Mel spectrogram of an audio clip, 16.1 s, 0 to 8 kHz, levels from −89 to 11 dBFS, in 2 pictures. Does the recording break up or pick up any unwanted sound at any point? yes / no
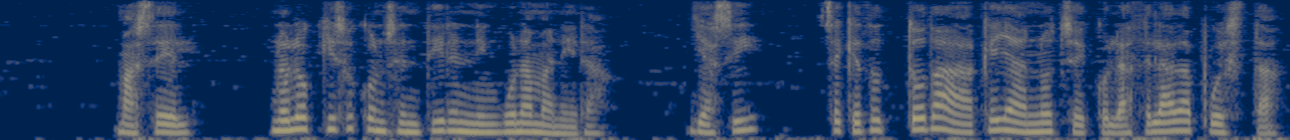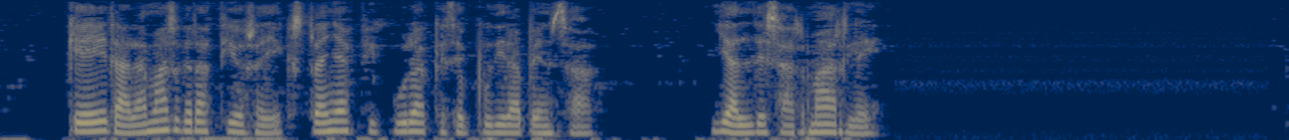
no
